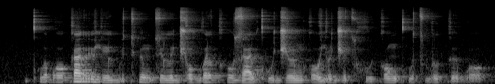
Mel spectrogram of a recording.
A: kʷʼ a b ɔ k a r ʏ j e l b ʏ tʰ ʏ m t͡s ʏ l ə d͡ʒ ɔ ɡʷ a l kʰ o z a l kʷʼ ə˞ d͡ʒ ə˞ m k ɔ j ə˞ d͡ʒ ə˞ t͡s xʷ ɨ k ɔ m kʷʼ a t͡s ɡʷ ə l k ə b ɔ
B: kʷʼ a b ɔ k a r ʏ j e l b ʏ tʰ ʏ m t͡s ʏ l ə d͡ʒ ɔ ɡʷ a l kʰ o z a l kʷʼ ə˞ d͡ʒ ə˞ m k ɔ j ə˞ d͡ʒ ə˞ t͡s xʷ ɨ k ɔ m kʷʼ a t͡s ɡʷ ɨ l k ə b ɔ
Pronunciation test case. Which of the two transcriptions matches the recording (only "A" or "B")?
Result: A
